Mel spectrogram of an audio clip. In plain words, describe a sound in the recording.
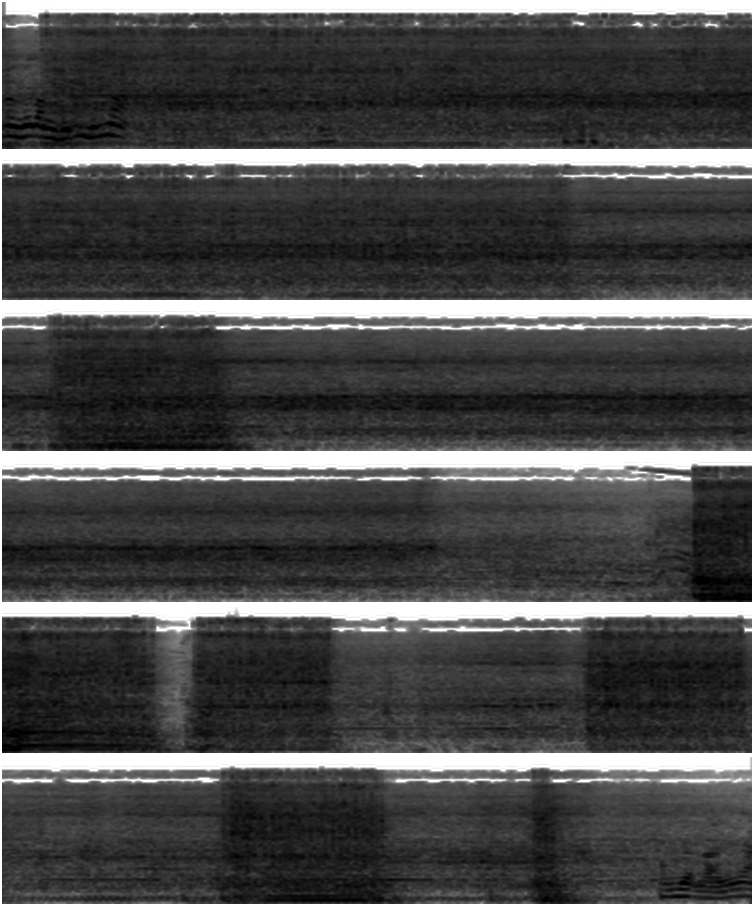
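A cordless drill whirs and bores into a wall in bursts.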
